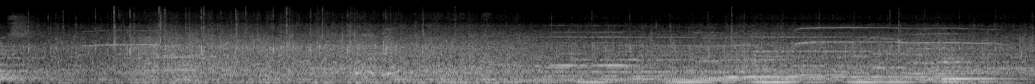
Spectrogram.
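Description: Football stadium crowd cheering and clapping for a home goal. About halfway through, a goal song over the stadium PA comes in on top of the crowd.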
